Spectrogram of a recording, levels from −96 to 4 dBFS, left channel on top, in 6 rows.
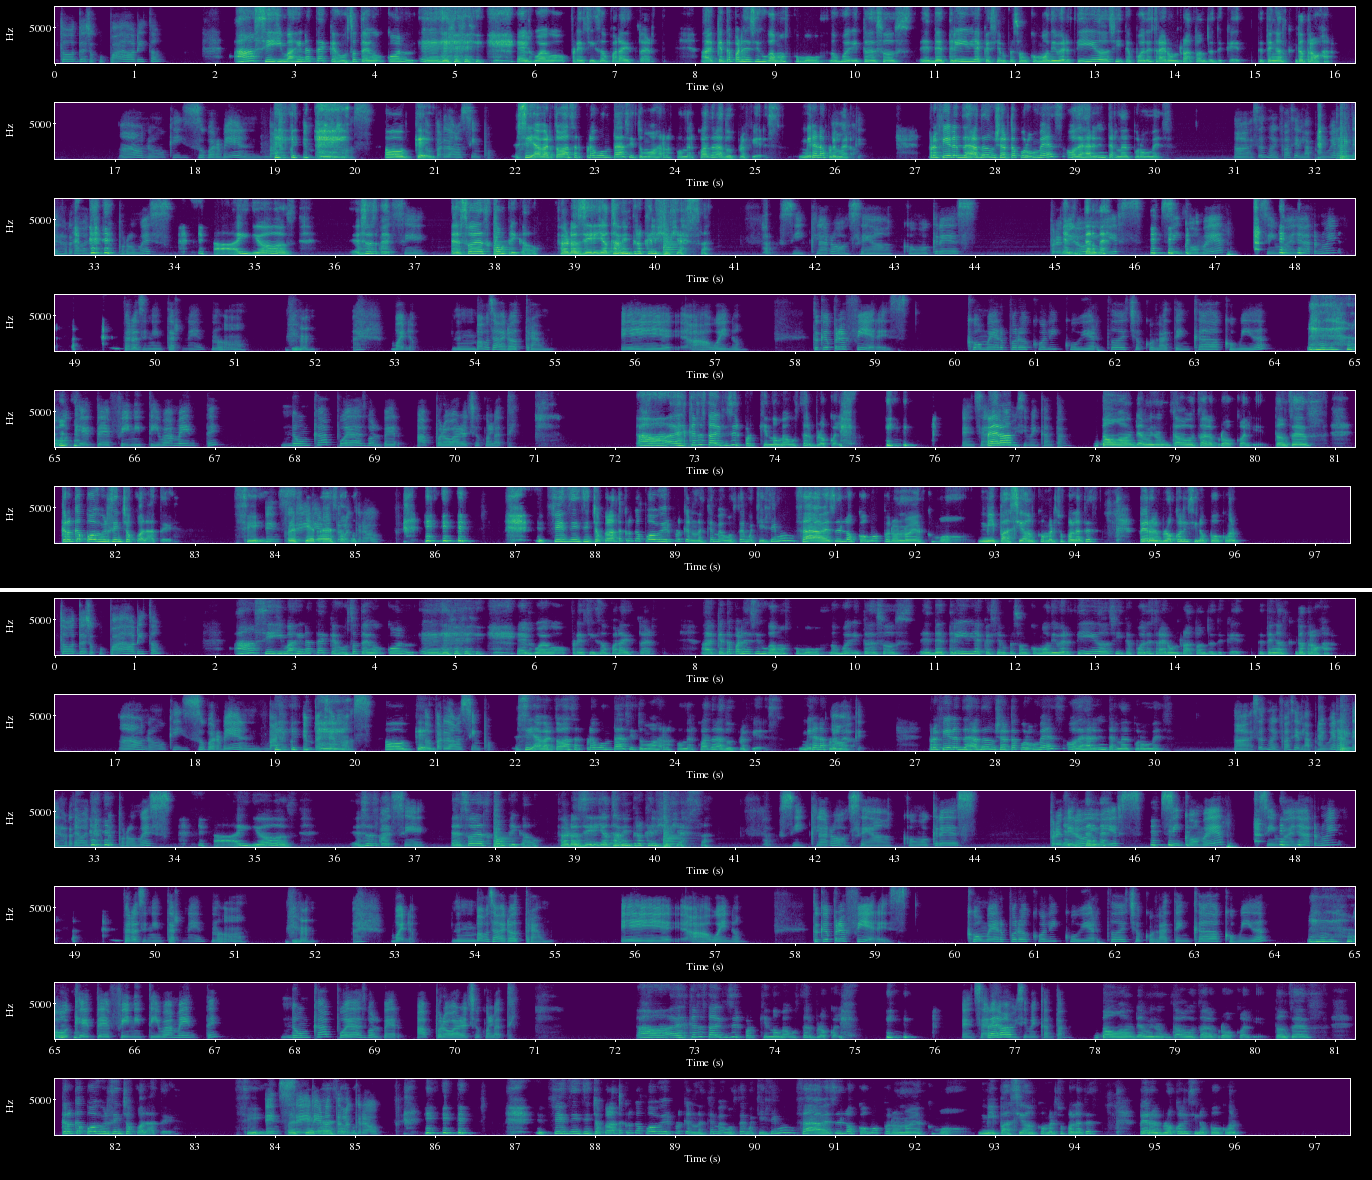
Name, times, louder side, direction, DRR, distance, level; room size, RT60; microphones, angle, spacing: voice 1, 0.0-1.3 17.0-20.2 20.8-21.7 25.9-26.2 31.0-33.9 36.5-37.1 41.1-44.0 44.9-46.0 46.3-47.2 47.6-48.5 49.6-51.1 51.6-52.0 52.5-53.2 53.7-55.0 55.8-57.4 57.7-59.4 60.1-63.9 65.0-67.0 67.8-70.8 76.3-77.7 83.9-85.6, right 3 dB, 15° right, 0.8 m, -37 dB
voice 2, 2.0-7.5 7.9-16.0 19.0-19.9 20.4-21.0 22.0-25.2 25.5-26.2 26.8-30.1 32.9-33.2 34.1-35.7 36.2-36.7 37.4-38.5 38.8-40.7 41.3-41.4 45.1-45.7 46.2-46.6 47.8-48.1 49.5-49.6 51.7-51.8 64.4-65.1 71.0-71.1 72.3-75.0 75.4-75.8 76.6-77.0 78.1-82.7 83.6-84.9 85.6-86.5 86.9-96.0, left 6 dB, 55° left, 0.4 m, -26 dB
sound 1, 30.2-47.1, left 2 dB, 30° left, 1.0 m, -42 dB
5.6 x 2.7 x 3.1 m
head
